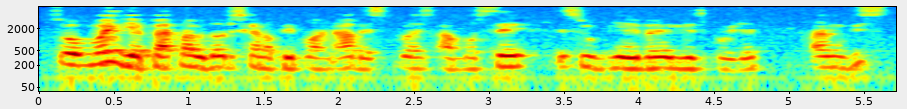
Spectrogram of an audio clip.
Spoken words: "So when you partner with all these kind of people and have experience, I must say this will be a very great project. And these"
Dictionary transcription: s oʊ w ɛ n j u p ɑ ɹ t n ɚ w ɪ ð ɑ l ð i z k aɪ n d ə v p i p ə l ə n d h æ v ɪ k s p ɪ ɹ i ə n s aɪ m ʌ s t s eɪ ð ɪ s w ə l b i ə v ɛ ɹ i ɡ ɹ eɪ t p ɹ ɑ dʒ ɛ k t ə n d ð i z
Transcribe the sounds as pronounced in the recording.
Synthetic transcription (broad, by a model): s oʊ w ɛ n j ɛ p ɑ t n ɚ w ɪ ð ɑ l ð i s k aɪ n d ə v p i p ə l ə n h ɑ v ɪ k s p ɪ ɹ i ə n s aɪ m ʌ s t s eɪ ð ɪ s w ə l b i ə v ɛ ɹ i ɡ eɪ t p ɹ ɑ dʒ ɛ k t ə n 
